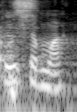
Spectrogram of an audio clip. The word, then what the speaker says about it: Nitotemak: Nitotemak, is that how you say it? – Yeah. – Nitotemak.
